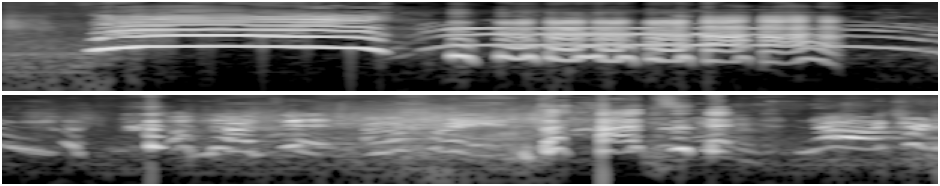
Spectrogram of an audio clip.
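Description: A swing rider's high voice letting out a long "whoa" cry, then a wavering, quavering cry, followed by mixed chatter and laughter from the group with a few sharp clicks.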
